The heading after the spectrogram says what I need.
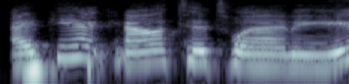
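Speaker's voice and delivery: put-on small child voice. Kid answering the general.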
